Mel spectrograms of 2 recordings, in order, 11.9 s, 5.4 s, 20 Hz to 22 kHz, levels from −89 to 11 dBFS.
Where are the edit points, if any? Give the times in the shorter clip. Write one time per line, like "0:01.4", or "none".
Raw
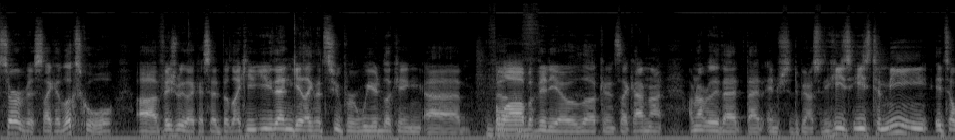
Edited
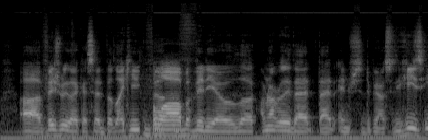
0:01.7
0:03.2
